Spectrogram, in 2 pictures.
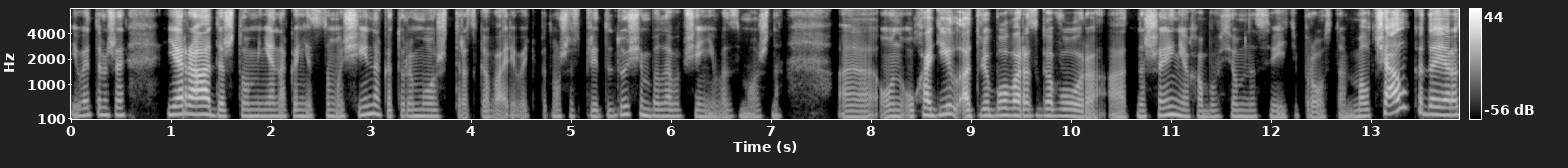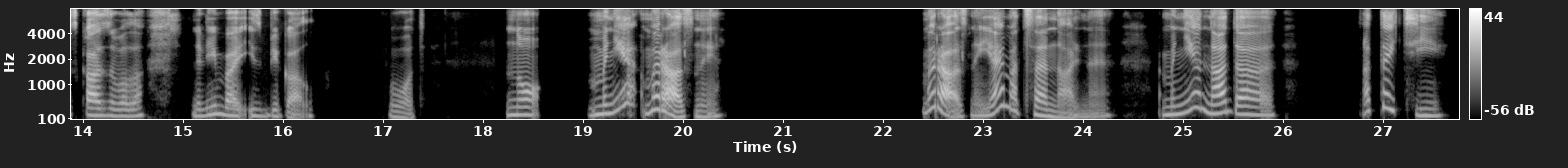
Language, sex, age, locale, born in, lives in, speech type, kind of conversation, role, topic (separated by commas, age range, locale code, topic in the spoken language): Russian, female, 40-44, ru-RU, Ukraine, Spain, conversation, unstructured, none, Как вы заботитесь о своём эмоциональном здоровье в отношениях?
